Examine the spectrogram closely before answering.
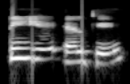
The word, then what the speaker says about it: talk: in english for example talk psychology thumb here the red mark letters t a l k we won't pronounce l it is only talk here in this next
